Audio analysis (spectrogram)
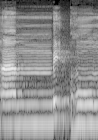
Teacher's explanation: انک انت العلیم الحکیم قال یا آدم انبئهم باسمائهم، یہاں پر مد منفصل ہوگی، نون ساکن میں اقلاب کا قاعدہ ہوگا، نون ساکن کے بعد حرف با آ جائے تو نون ساکن کو میم سے بدل کر اخفا کر کے پڑھیں گے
